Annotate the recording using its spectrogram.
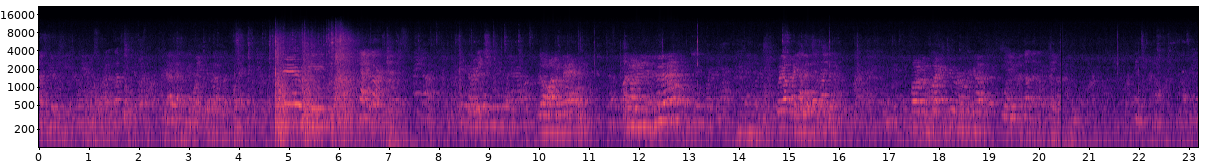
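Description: Men shout and call out with animation nearby.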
